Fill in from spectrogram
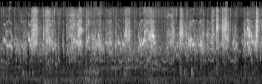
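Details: A breeding pair of pet budgerigars chatters steadily in scratchy, warbling chirps and squawks, running in uneven bursts without long pauses.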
